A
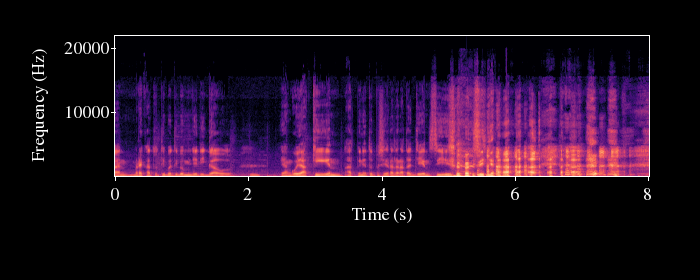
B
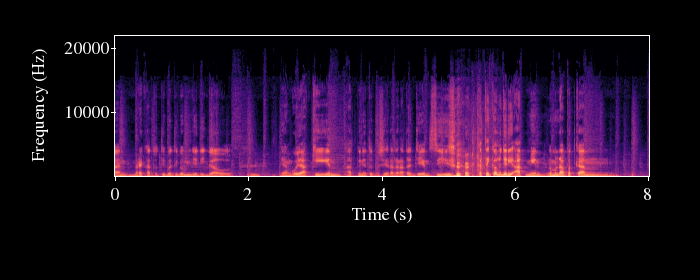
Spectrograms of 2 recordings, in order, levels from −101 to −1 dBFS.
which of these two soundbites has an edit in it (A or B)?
B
